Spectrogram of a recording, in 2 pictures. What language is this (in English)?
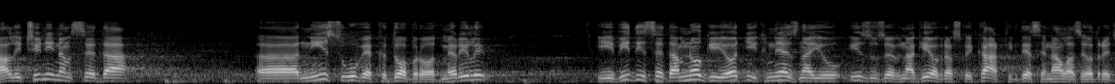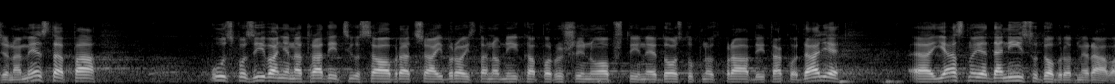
Serbian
